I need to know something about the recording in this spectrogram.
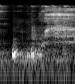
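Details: Pet cat, unhappy about wearing a harness, gives a brief low sound and then a drawn-out complaining meow while a person speaks to it indoors.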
